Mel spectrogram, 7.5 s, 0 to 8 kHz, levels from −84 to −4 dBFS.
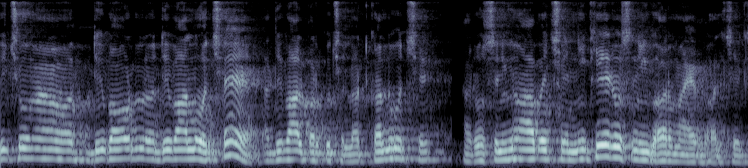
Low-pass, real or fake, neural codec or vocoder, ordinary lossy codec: none; fake; codec, 16 kHz, 16 kbps, FunCodec, trained on LibriTTS, 50 frames a second; none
